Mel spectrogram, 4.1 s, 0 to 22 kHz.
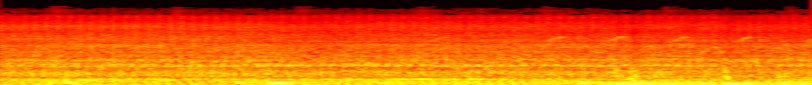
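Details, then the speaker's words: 150cc GY6 scooter running as it should: small single-cylinder engine with an even, steady beat, no misses or stumbles; healthy idle and revving, starts easily, no smoke. "i'll go ahead and start it up for you so you can hear what it sounds like when how it's really supposed to sound and how easily it starts up as you can see no smoke"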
